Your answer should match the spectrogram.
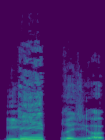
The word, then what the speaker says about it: Ypres: Ypres, was it? Ypres will work as well, because the Flemish have their own pronunciation.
